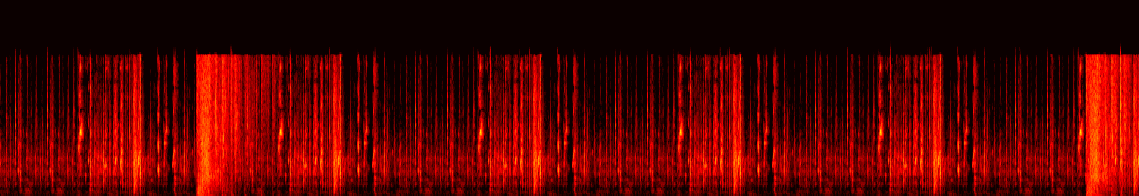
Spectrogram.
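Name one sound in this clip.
Heavy metal presses slam together again and again with loud crunching thuds.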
